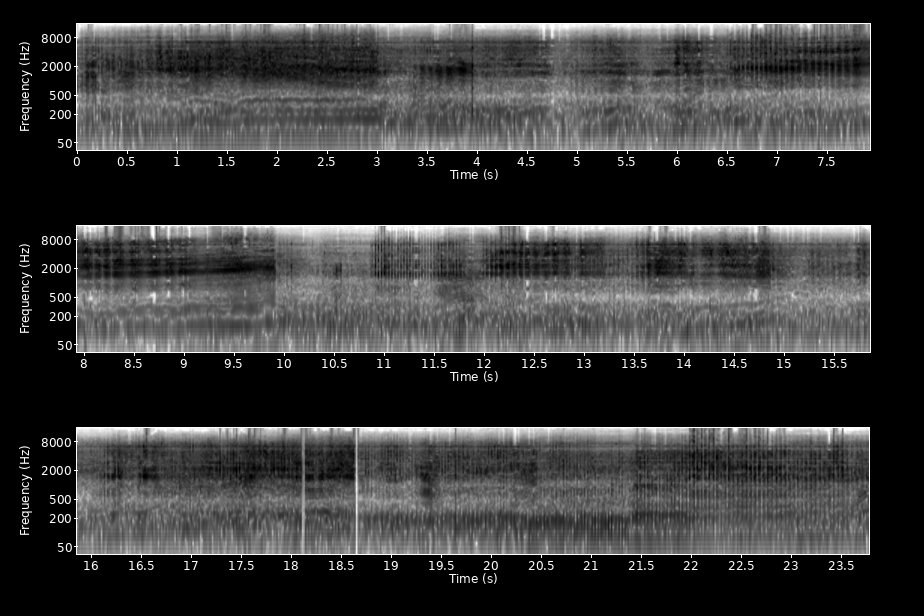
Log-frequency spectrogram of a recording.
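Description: Motocross bikes' engines racing past, revving up and falling back repeatedly as the riders shift gears and throttle through the track sections.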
